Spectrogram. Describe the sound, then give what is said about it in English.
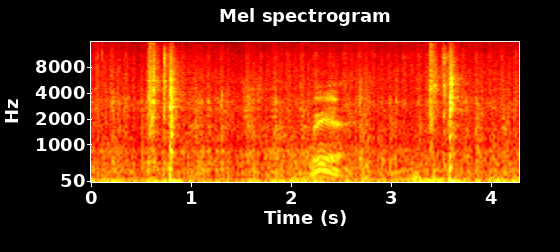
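An old hit-and-miss engine turning an old-fashioned homemade ice cream maker at a Hamfest outdoor flea market fires in sharp, paired bangs separated by long quiet gaps, heard outdoors over a low rumble while a man speaks briefly. “Look at this ice cream maker. A hit and miss engine.”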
